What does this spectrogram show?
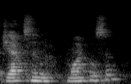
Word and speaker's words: Jackson Michelson: Jackson Michelson. Yeah. Yes, I've pronounced that correctly.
